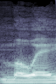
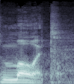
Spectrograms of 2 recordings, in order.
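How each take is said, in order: First: The name is pronounced in a French style. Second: The name is pronounced in a German style. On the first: The name is assumed to be French. The speaker calls it wrong. "People come and try to pronounce it Moet because it's French" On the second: The name is of German origin. The speaker calls it right. "the name is a German descent, so it's Moet"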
